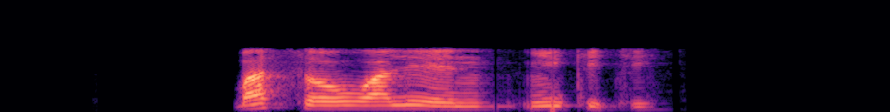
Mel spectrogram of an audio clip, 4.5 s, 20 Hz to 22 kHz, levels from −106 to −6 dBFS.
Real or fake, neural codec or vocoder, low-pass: real; none; 3.6 kHz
